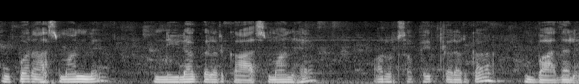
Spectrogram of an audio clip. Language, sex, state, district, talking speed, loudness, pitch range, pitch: Hindi, male, Chhattisgarh, Raipur, 145 wpm, -17 LUFS, 110-125 Hz, 120 Hz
